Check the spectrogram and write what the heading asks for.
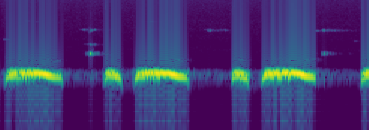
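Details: Spotted dove giving coo, urging and calling notes meant to provoke wild doves: long, low, slightly falling coos alternate with short doubled notes in a steady rhythm about once a second, clean and without background noise.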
